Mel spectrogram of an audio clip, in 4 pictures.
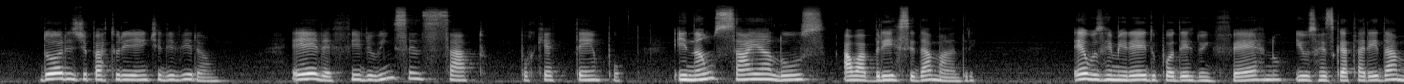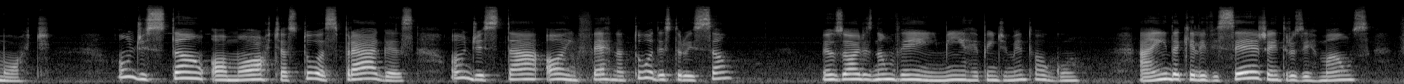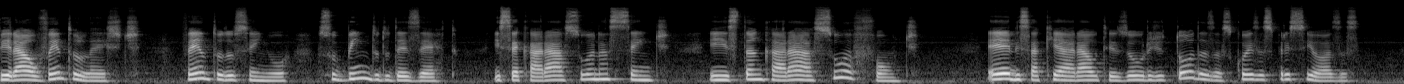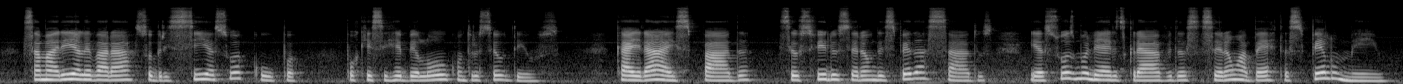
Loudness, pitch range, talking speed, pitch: -17 LUFS, 190-230 Hz, 130 wpm, 205 Hz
